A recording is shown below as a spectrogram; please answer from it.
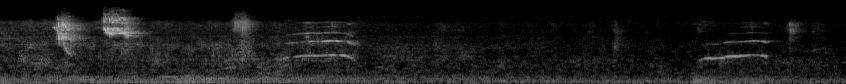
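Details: Hungry baby monkey Thona, without its mother, lets out two sharp rasping screams, then drawn-out wavering whines, a long pause, and another faint plaintive wail.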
